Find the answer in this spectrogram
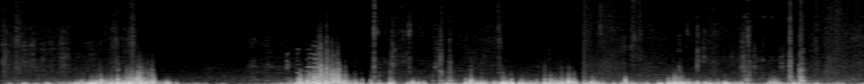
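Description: Snow being shovelled: a snow shovel scraping and pushing snow, with footsteps in snow. There is a long push about a second in, another around three seconds, then a run of shorter, choppy scrapes.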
